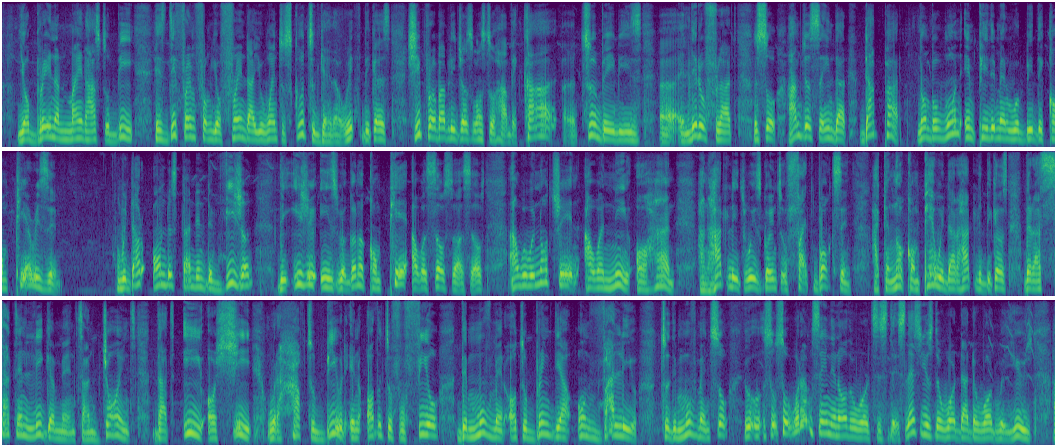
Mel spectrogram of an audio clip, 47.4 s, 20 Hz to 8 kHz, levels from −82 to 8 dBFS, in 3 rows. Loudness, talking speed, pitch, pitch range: -14 LUFS, 170 wpm, 135 Hz, 125-160 Hz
